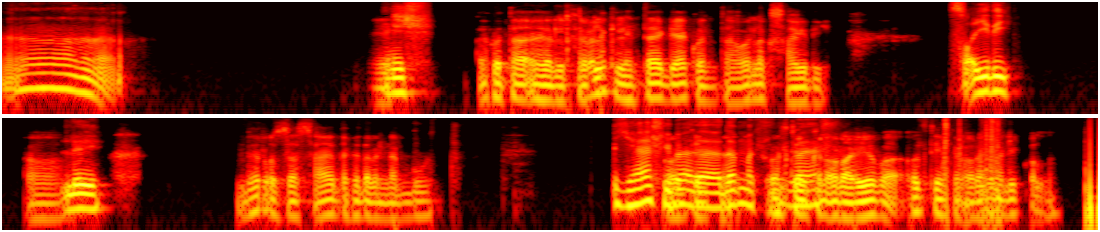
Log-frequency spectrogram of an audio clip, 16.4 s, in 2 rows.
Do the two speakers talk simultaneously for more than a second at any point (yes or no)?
yes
